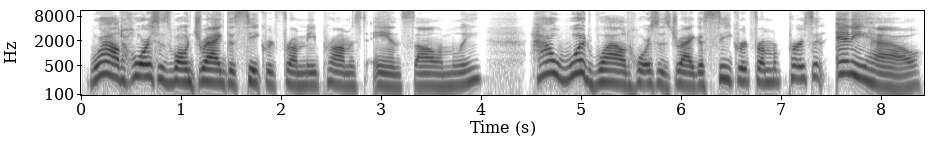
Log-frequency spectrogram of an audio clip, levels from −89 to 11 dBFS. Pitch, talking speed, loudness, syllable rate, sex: 200 Hz, 155 wpm, -18 LUFS, 4.5 syllables/s, female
